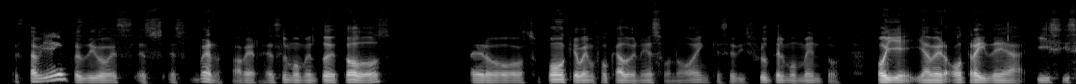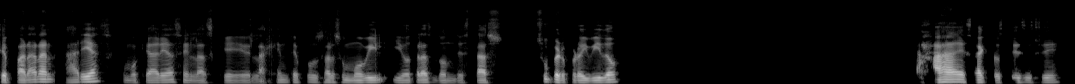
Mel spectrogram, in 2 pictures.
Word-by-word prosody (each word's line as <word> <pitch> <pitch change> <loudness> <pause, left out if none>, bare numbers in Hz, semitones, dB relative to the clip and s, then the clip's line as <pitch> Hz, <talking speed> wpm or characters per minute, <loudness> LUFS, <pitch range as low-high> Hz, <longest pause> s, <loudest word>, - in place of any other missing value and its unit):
Está - - 0
bien, 200 +11 +4
pues 95 - -2
digo, 100 0 0
es 100 - -10
es - - -14
es, - - -16
bueno, - - 0
a 85 - -9
ver, 90 -3 -4
es 95 +1 -10
el 110 - -4
momento 95 -1 -2
de 95 -1 +3
todos, 110 -4 +3 0.7
pero, 90 -1 -1
supongo 110 0 +4
que - - -1
va 95 - +4
enfocado 95 -1 -1
en 90 - -9
eso, 95 -2 -10
¿no? 90 +4 -11
En 105 -4 -10
que - - -20
se 90 - -12
disfrute 100 +4 -5
el 100 - -2
momento, 95 -1 -9 0.3
oye, 105 0 +8
y 105 - -5
a - - +4
ver, 100 0 +5
otra 105 0 +4
idea, 95 -2 -1
¿y 100 -1 -6
si 100 +1 -11
separaran 115 +5 +1
áreas? 120 +8 0
Como 95 -2 -13
que - - -10
áreas 105 +2 -3
en 95 - -8
las 85 -1 -8
que 90 -1 -10
la 85 - -9
gente 105 0 -11
puede 105 +3 -12
usar 100 0 -6
su 105 - -10
móvil 100 +2 -2
y 100 -1 -9
otras 100 +1 -2
donde 90 -2 -9
está 95 +2 -2 0.5
superprohibido. 100 +4 +1 3.0
Ajá. 115 +1 +6
Exacto, 105 -4 0
sí, 100 - -5
sí, 100 0 -9
sí. 105 +1 -7
100 Hz, 170 wpm, -26 LUFS, 95-105 Hz, 3.0 s, oye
